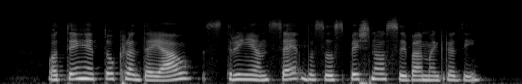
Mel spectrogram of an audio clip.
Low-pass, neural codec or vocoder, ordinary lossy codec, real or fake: 9.9 kHz; codec, 24 kHz, 0.9 kbps, WavTokenizer, medium speech release version 1; none; fake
